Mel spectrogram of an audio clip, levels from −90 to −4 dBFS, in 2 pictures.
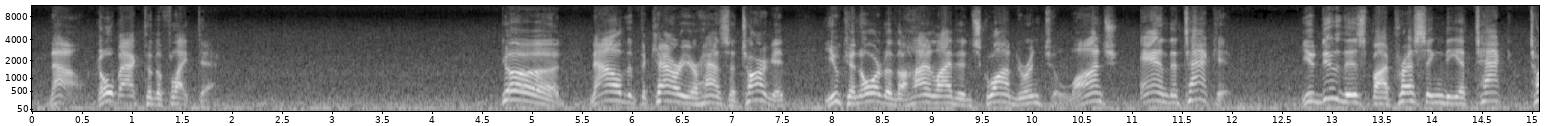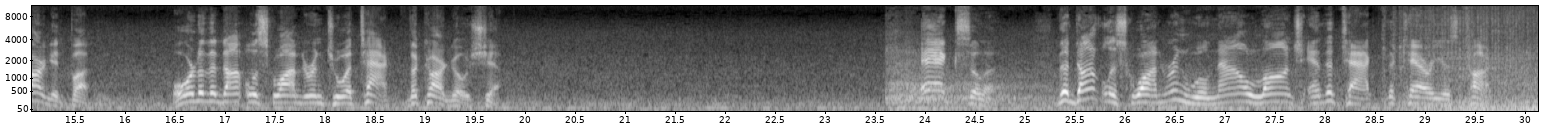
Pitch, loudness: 170 Hz, -21 LUFS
